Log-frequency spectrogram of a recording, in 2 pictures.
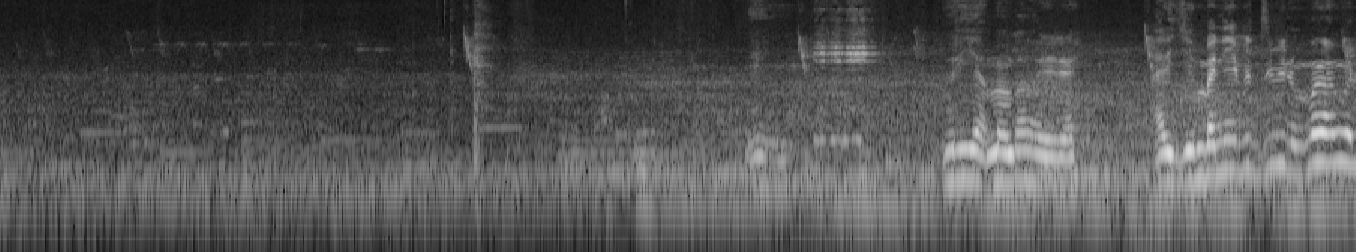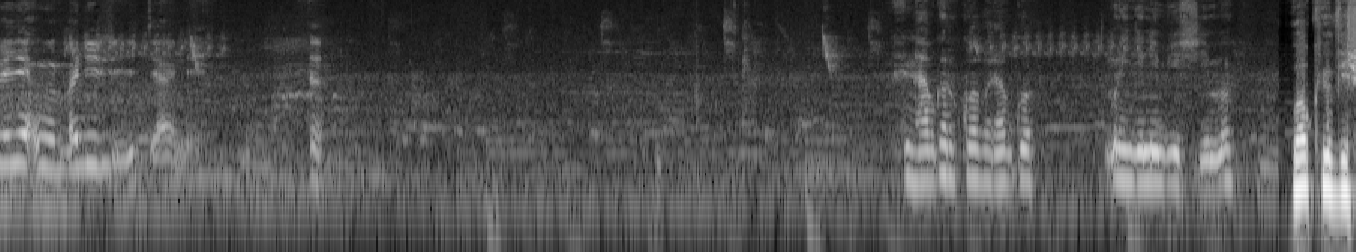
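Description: A middle-aged man sobs and weeps.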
